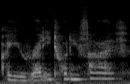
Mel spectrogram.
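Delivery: hushed, very soft whisper, close to the ear. Recounting a sexual encounter, retelling the man's whisper. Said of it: "He whispers in my ear".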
